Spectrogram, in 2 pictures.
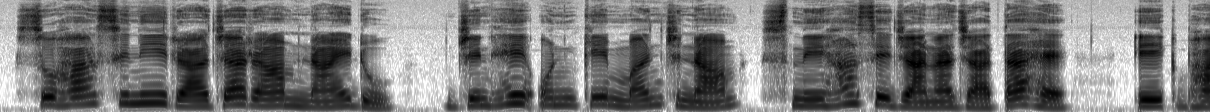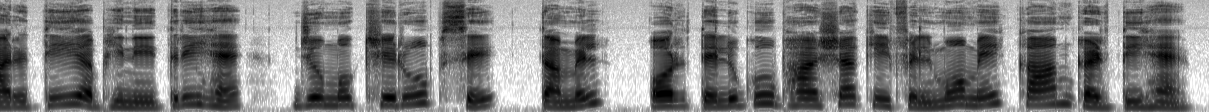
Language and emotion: Hindi, neutral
